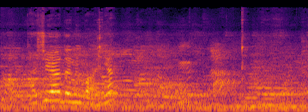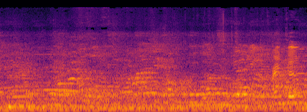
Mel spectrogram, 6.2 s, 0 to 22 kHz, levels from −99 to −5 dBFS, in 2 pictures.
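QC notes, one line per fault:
No technical faults are present anywhere in the audio, which shows a continuous, intact signal path.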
